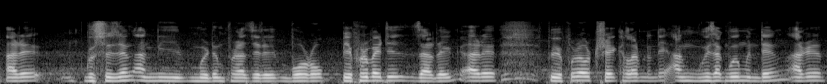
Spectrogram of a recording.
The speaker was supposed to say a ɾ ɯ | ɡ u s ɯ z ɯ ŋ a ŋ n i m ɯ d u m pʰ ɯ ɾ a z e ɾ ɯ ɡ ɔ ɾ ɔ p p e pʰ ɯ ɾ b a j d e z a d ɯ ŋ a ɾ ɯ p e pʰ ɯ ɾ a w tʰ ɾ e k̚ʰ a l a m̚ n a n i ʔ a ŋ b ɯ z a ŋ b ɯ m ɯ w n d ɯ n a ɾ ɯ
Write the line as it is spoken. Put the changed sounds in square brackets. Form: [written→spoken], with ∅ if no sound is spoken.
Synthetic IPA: a ɾ ɯ | ɡ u s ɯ z ɯ ŋ a ŋ n i m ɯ d [u→ɯ] m pʰ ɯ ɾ a z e ɾ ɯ [ɡ→b] ɔ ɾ ɔ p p e pʰ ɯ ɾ b a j d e z a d ɯ ŋ a ɾ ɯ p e pʰ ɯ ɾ a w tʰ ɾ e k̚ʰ a l a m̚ n a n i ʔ a ŋ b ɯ z a ŋ b ɯ m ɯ [w→∅] n d ɯ [n→ŋ] a ɾ ɯ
